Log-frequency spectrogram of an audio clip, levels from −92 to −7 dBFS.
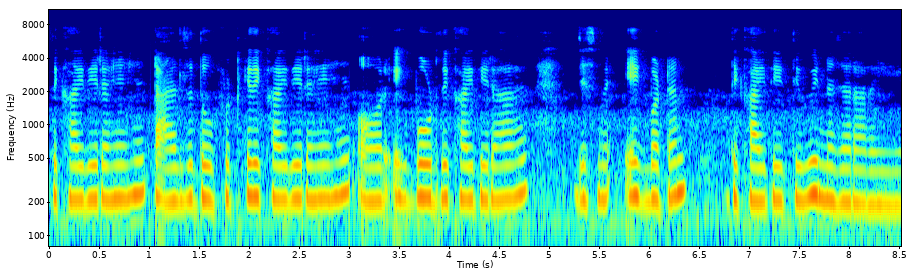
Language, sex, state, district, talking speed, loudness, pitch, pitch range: Hindi, female, Chhattisgarh, Jashpur, 205 wpm, -35 LUFS, 215 Hz, 210-225 Hz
